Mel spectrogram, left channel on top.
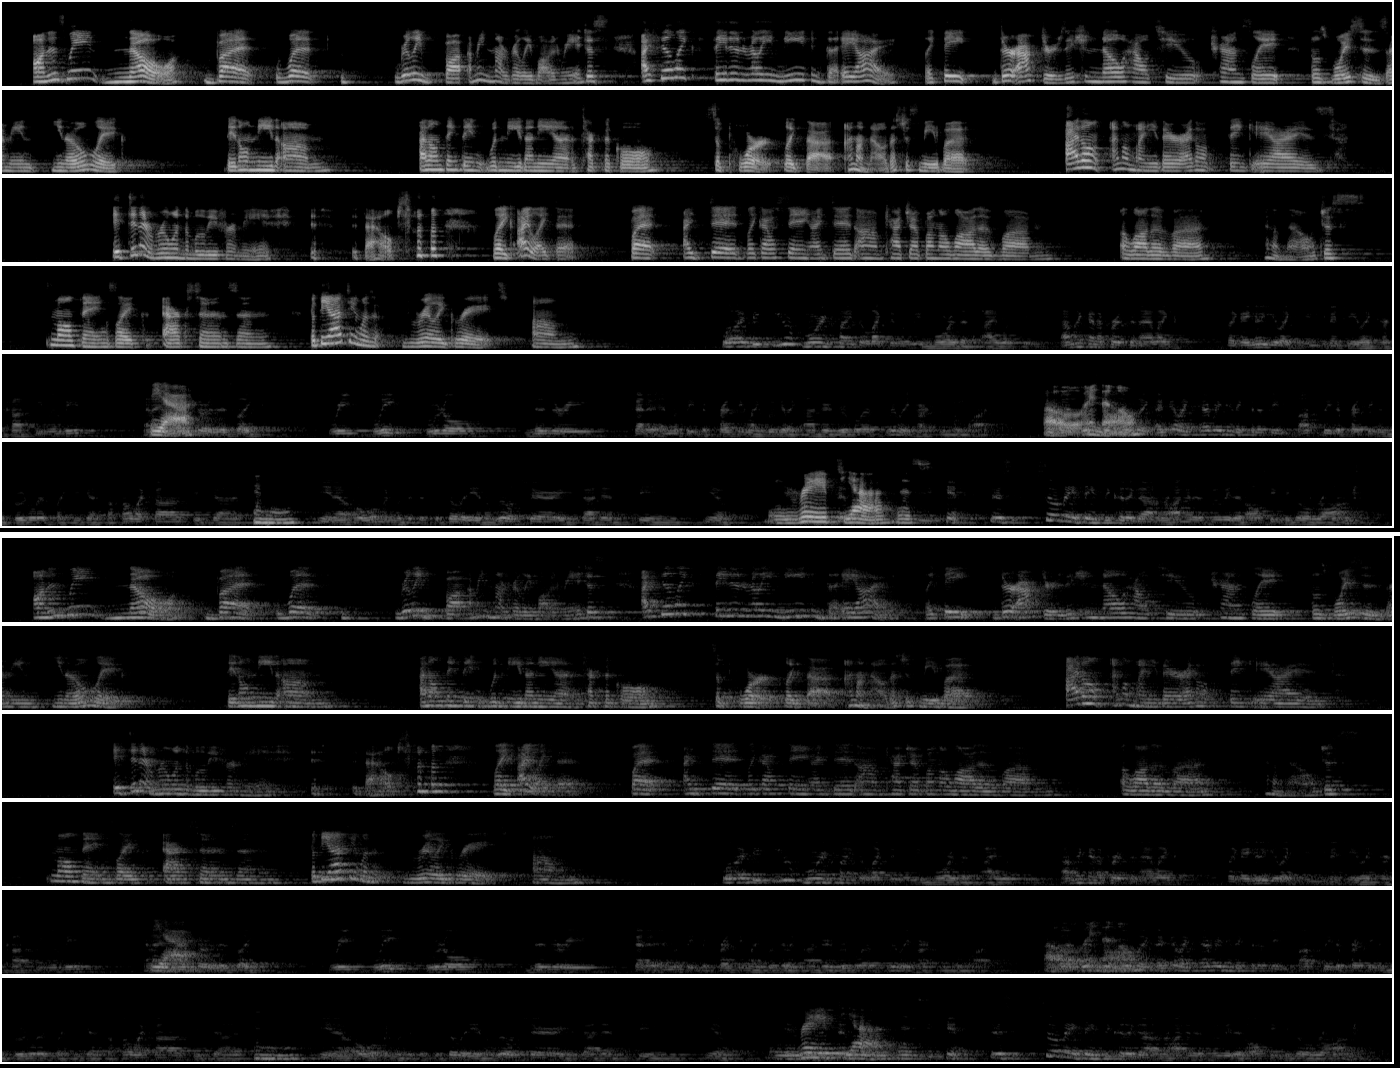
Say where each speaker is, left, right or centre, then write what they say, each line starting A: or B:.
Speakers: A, on the left; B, on the left.
A: Honestly, no. But what really bought, I mean, not really bothered me. It just, I feel like they didn't really need the AI. Like they, they're actors. They should know how to translate those voices. I mean, you know, like they don't need, um, I don't think they would need any uh, technical support like that. I don't know. That's just me, but I don't, I don't mind either. I don't think AI is, it didn't ruin the movie for me, if, if that helps. <laughs> Like I liked it, but I did, like I was saying, I did um catch up on a lot of um a lot of uh I don't know, just small things like accents and but the acting was really great. Um
B: Well, I think you're more inclined to like the movie more than I would be. I'm the kind of person I like like I know you like you you mentioned you like Tarkovsky movies, and
A: yeah.
B: I find sort of this like bleak, bleak, brutal misery, kind of endlessly depressing like movie like Andrei Rublev really hard for me to watch.
A: Oh,
B: But this
A: I know.
B: film was like I feel like everything that could have been possibly depressing in the brutalist, like you got the Holocaust, you've got
A: hmm
B: you know, a woman with a disability in a wheelchair. You've got him being, you know,
A: Being
B: his,
A: raped,
B: his attempts.
A: yeah.
B: <laughs>
A: This
B: Yeah, there's so many things that could have gone wrong in this movie that all seemed to go wrong. <laughs>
